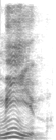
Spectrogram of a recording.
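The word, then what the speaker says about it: ميم: 它的发音近似英语的 M 或者汉语拼音的 M、读成是一个走鼻子的一个音啊。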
